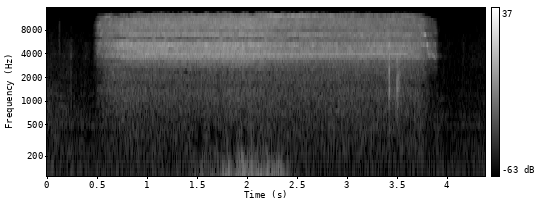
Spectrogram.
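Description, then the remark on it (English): A steady, high hissing rush of breath blown into a breathalyzer for about three and a half seconds, with a low breathy rumble swelling midway, then cutting off abruptly. “Right, see, so yeah, when it says blow, then blow into there.”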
